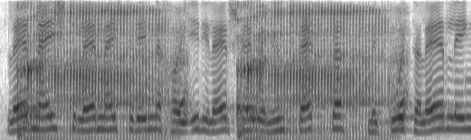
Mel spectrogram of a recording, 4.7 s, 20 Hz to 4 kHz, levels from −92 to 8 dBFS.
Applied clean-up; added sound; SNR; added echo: none; Burping, eructation; 2 dB; none.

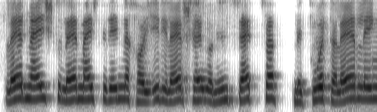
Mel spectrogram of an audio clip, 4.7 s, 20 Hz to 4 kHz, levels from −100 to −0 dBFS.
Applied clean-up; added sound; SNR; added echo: neural mask model Resemble Enhance denoiser.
